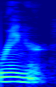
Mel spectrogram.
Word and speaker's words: RingR: to iTunes App Store look for ringer and it's spelled r-i-n-g-r and it's uh able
